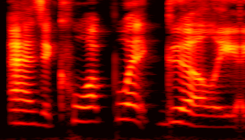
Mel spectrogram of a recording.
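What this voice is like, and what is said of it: Attempted Southern accent, unconvincing mix. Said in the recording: “I don't know what the accent was. I think I was trying to go southern, and it just didn't go over well ... That was a mix of something ... It was the Bronx.”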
